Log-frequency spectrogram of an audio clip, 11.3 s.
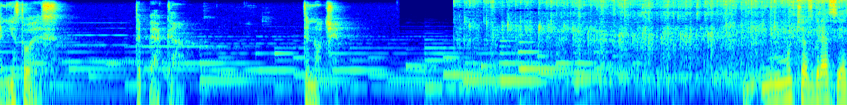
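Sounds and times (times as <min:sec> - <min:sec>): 
speech: 0:00.1 - 0:00.8, 0:01.8 - 0:02.8, 0:04.0 - 0:04.6, 0:09.9 - 0:11.2
audience applause: 0:06.0 - 0:11.2.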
